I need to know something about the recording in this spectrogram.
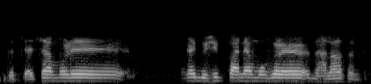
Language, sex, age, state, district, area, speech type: Marathi, male, 30-45, Maharashtra, Gadchiroli, rural, conversation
